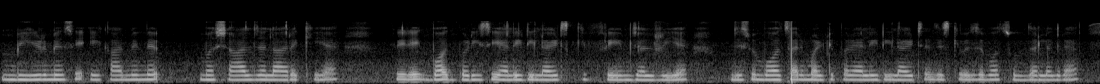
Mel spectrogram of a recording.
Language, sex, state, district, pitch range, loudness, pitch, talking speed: Hindi, female, Arunachal Pradesh, Lower Dibang Valley, 210-220 Hz, -25 LUFS, 215 Hz, 195 wpm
